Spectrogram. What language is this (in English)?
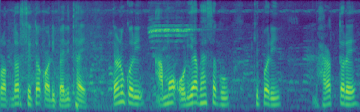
Odia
